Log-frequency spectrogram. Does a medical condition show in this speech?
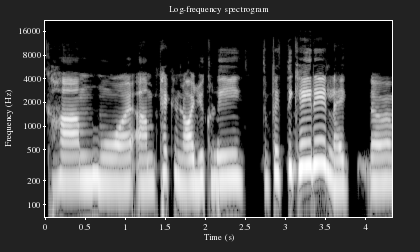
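Yes: hearing loss; hearing aid user, same audiologist firm for 25 years; newer hearing aid not self-adjustable, limited digital hearing aid options, audiologist suggested cochlear implant.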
